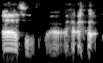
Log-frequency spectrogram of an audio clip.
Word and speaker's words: ASHS: Wait, ASHS, African Self Hate Syndrome, pronounced ashes.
